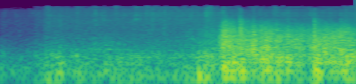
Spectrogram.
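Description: Thunder rolls through a nighttime storm with lightning flashing over trees, a deep rumble over steady rain hiss that swells into a heavier, louder roll partway through, with no voices.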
